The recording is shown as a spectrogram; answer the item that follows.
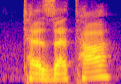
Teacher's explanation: I'm putting the emphasis on the ta at the end.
